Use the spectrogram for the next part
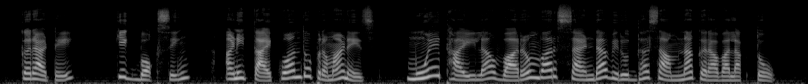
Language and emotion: Marathi, neutral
